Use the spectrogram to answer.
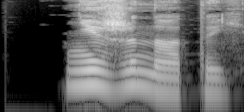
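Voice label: "nezenatyj", Russian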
